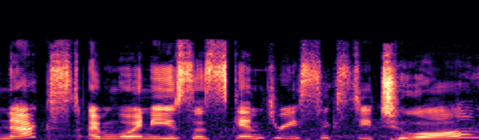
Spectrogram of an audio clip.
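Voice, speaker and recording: With music in the background, the speaker goes at a fairly slow pace in a dry sound with no echo. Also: woman. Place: hall. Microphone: handheld.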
